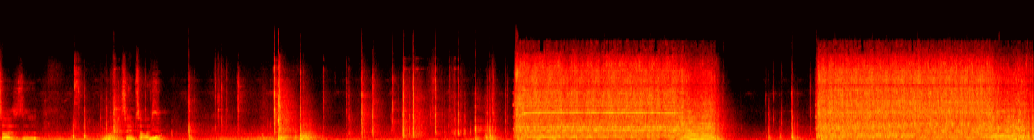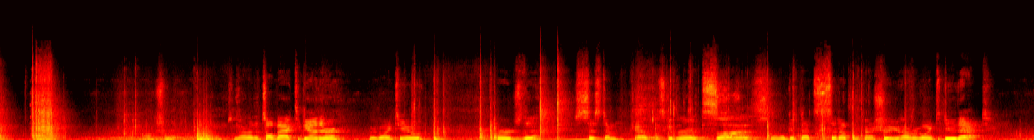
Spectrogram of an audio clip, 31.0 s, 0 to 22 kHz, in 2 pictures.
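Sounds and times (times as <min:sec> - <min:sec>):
tool handling clicks and knocks: 0:02.8 - 0:07.7, 0:11.4 - 0:12.2
power drill driving screws: 0:07.7 - 0:11.0, 0:12.2 - 0:16.5.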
